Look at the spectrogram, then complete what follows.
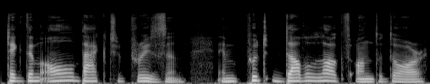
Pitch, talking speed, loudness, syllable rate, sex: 140 Hz, 180 wpm, -21 LUFS, 3.9 syllables/s, male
